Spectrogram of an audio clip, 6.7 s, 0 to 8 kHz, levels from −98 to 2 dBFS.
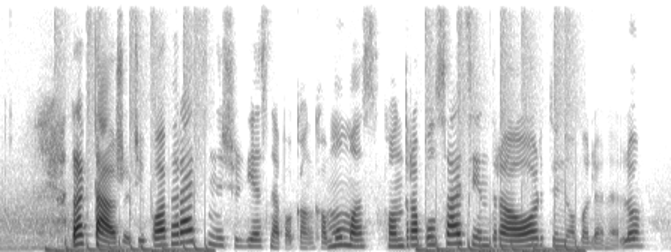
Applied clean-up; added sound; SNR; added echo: none; Drum kit; 13 dB; none.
